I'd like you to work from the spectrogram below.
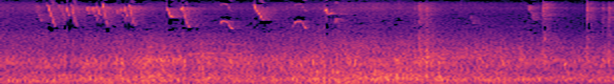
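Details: A criollo canary, getting firm in its song, gives quick, high, sweeping chirps and short trills in a burst, then sparser notes, over a steady broad background hiss.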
